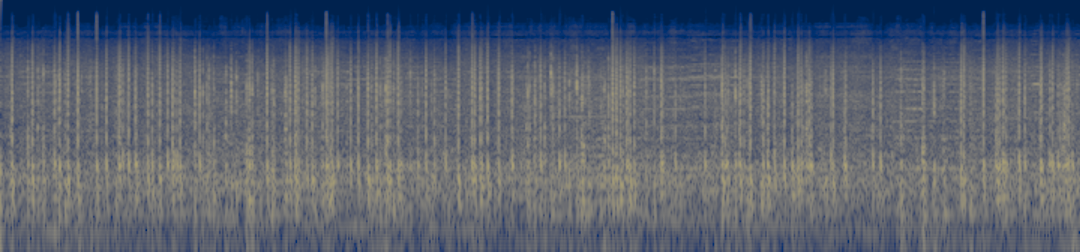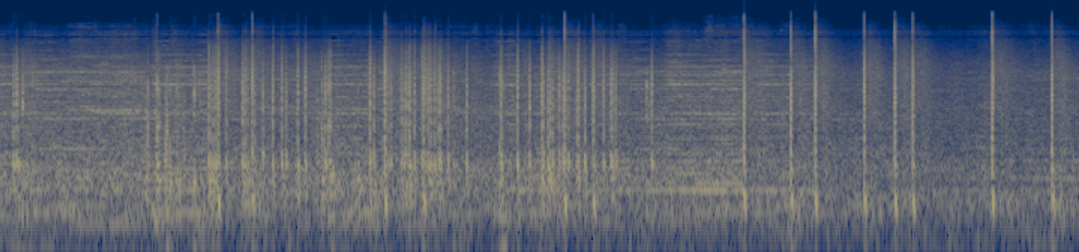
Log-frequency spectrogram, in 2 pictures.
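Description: Aerial fireworks shells bursting in a dense, continuous run of bangs and crackles, with a cluster of sharper reports near the end. Music plays underneath.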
